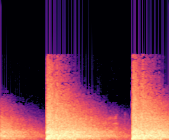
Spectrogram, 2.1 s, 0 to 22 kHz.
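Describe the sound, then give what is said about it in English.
Two loud, sharp gunshots at a shooting range, each a sudden crack followed by a long, slowly decaying ring, about a second apart. “you are killing some time to wait for him by shooting 70 rounds at his gun range. Let me just play this moment”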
